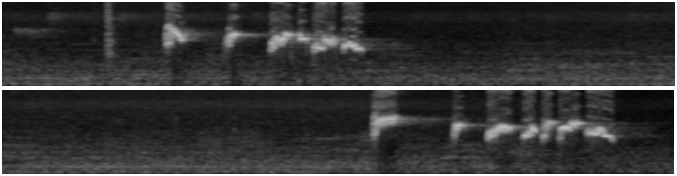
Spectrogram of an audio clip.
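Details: Red-whiskered bulbul kept in a cage, song meant to rouse other caged birds: two bursts of chirpy warbling, each a sharp rising note then a rapid string of liquid notes, separated by about four seconds of quiet.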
